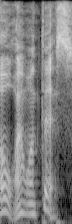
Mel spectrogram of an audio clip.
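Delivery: high, excited voice.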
